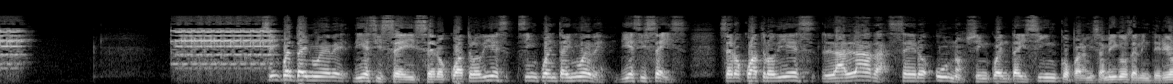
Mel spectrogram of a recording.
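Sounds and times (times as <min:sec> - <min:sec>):
telephone ringing in the studio booth: 0:00.0 - 0:00.4, 0:01.7 - 0:03.0
speech: 0:02.7 - 0:11.7.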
